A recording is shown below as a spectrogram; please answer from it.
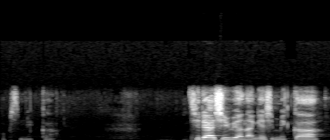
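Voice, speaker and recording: A woman's voice: a little high, steady tone, normal speed, dry recording. A woman chairing a local council committee meeting, using formal procedural phrasing.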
